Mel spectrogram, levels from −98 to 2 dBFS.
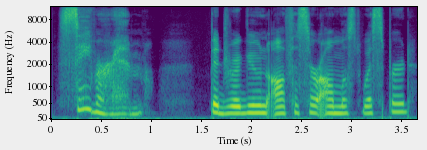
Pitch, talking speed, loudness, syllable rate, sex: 215 Hz, 115 wpm, -17 LUFS, 4.8 syllables/s, female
